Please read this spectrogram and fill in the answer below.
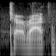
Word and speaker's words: pterodactyl: can't you hear a pterodactyl p because the p is silent that's so good such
